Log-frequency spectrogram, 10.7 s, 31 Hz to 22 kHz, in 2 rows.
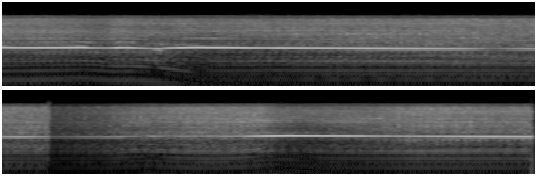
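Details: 2009 BMW E90 320d diesel, 130,000 km, idling with a steady high whistle that wavers slightly with engine speed; turbo failure suspected, not confirmed.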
